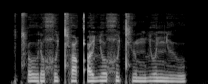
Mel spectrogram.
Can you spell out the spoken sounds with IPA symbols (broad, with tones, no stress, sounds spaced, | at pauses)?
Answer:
t͡sʼ o˨ u̯ ɾ ə˨ χʷ ə˨ cʰ o˨ qʼ u˨ ʎ o˦ χʷ ə˦ cʰ ɨ˨ m ʎ o˦ ɲ ɨ˨ u̯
